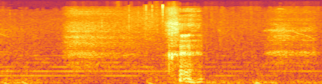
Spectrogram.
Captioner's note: chuckles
